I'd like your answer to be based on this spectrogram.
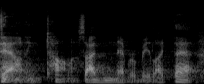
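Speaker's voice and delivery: hushed, whispered, scornful sneer. Imitating people who criticize Doubting Thomas: imitating a sneering voice. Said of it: "with a sneer in our voice".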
